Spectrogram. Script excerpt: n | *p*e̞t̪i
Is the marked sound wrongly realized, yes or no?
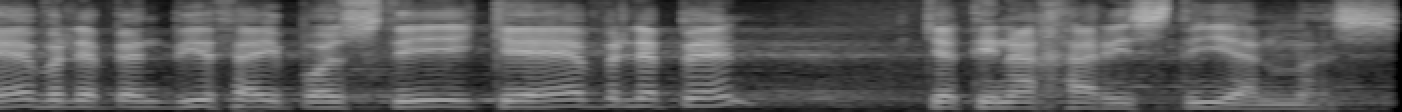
yes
